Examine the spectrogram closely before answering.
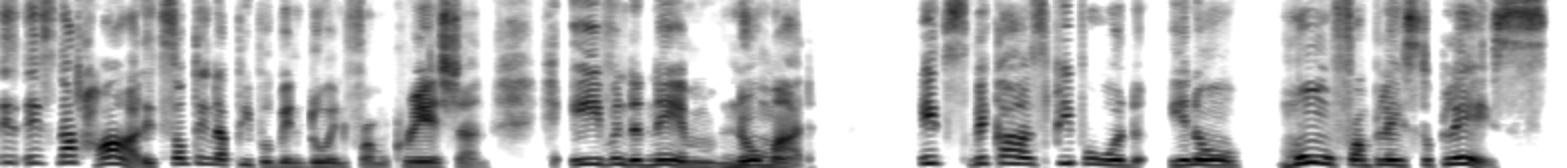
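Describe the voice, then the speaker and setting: A woman with a Jamaican accent hosting a podcast, commenting in an animated, repetitive way. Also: mid-range voice, dry recording. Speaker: podcast host. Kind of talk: casual commentary.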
